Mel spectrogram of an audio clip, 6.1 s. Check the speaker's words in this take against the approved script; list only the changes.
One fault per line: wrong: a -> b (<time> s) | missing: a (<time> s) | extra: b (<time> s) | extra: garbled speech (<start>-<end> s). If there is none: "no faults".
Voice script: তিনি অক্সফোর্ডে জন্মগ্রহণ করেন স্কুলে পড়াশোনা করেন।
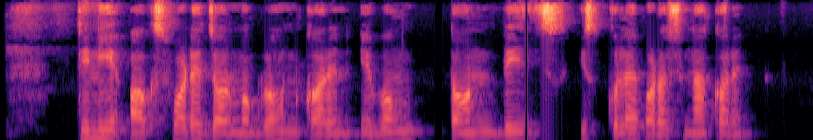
extra: এবং টনব্রিজ (2.8 s)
